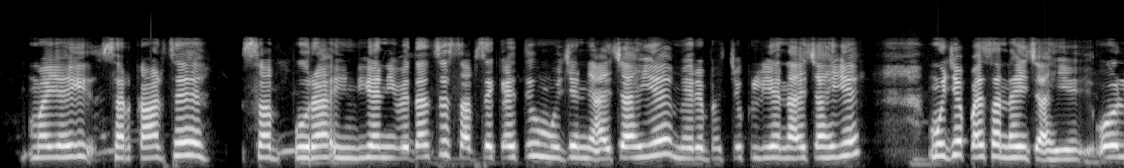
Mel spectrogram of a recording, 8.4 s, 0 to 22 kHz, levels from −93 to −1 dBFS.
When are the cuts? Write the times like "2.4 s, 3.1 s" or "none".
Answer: none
